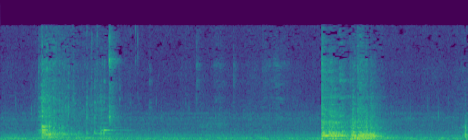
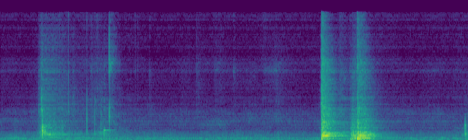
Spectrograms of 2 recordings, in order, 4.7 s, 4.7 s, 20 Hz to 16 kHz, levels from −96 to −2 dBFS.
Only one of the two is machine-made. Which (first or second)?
second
